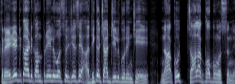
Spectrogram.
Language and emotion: Telugu, angry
